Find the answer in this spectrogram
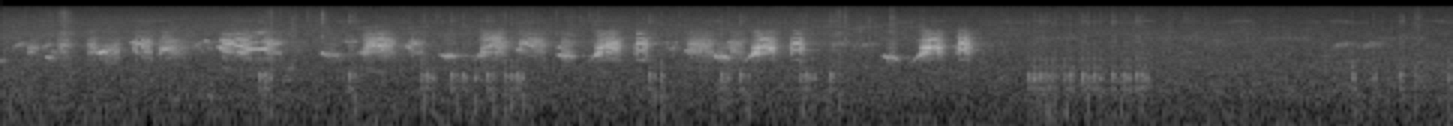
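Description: A bird singing a run of quick, chirping phrases with fast up-and-down sweeps for about six seconds, then a brief lower trill.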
